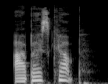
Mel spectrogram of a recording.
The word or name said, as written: arbejdskamp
